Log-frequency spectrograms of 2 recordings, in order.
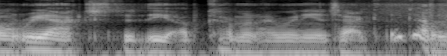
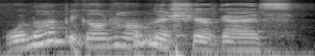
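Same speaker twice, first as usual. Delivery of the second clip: higher and louder, bursting with hope; excited; 8 semitones higher, 4 dB louder than usual. Real, not acted. Telling his followers the end may be near, excited. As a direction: lift it up like joyous news.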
